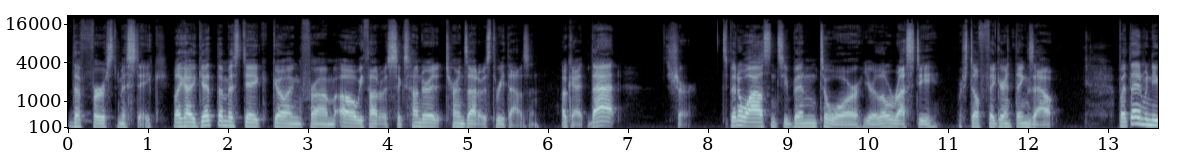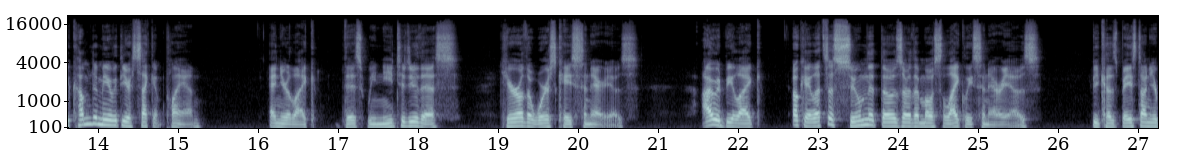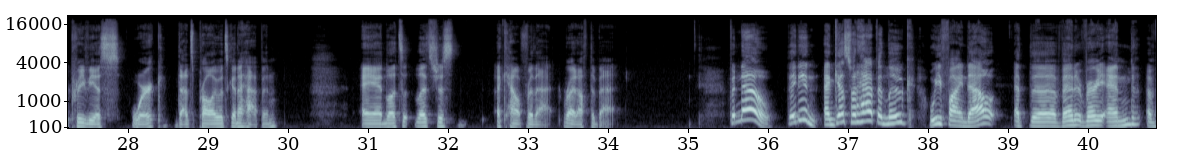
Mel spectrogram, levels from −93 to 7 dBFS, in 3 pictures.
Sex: male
